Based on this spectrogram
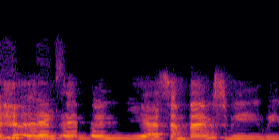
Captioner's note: laughs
